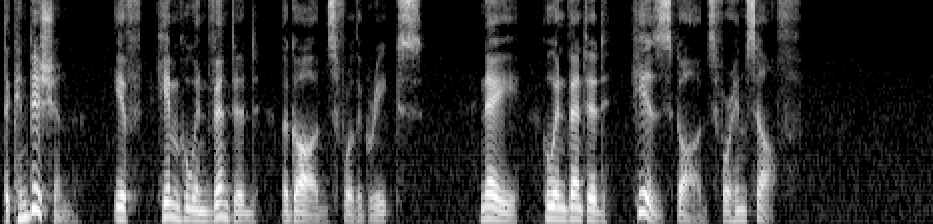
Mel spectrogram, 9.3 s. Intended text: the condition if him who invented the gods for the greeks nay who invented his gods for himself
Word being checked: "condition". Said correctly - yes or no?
yes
